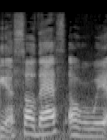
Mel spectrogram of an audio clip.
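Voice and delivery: normal talking voice

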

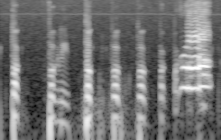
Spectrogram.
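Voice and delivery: escalating to a shrieking high scream; mock tantrum. Parody rant boils over.

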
